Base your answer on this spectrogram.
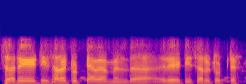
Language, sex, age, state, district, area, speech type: Punjabi, male, 18-30, Punjab, Patiala, urban, conversation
